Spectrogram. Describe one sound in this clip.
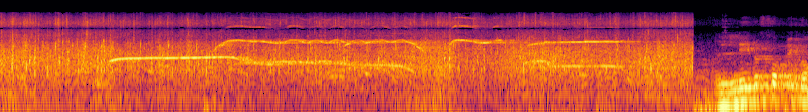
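A crowd cheers and whistles loudly in a large hall.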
